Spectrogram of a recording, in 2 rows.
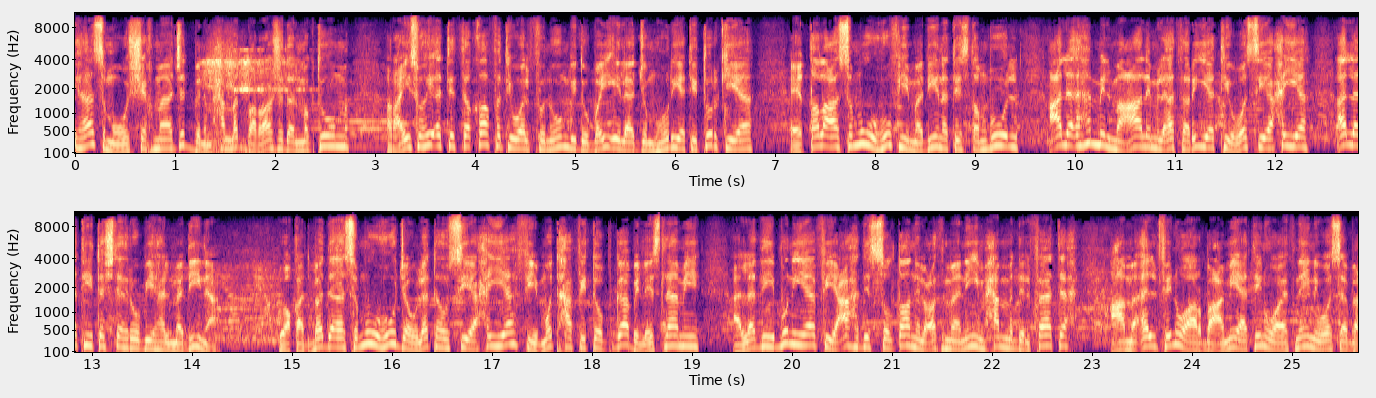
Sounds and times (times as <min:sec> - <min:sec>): Speech: 0:00.0 - 0:25.6.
